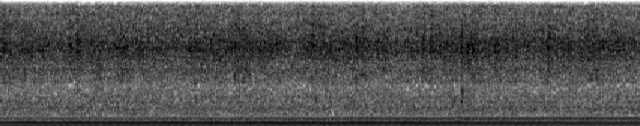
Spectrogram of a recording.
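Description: Electric pottery wheel's motor humming steadily while the wheel head turns.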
